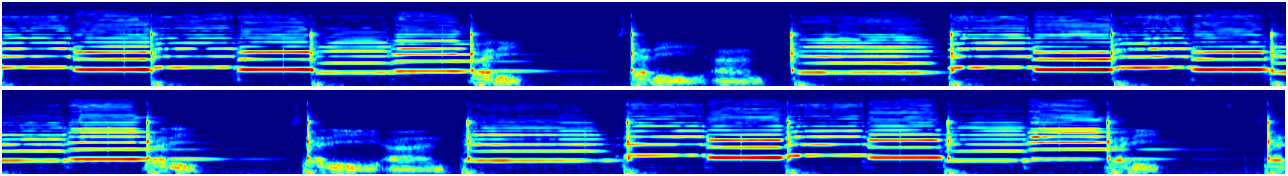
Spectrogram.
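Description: Fiddle playing the same short bar three times at a slow practice tempo, in separate held, bowed notes, with a spoken count-in between repeats.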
